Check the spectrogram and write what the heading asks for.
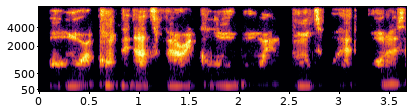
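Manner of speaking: ordinary talk, nothing marked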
